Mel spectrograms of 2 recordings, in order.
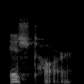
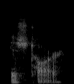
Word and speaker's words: Ishtar: called istar okay so it's pronounced like Easter kind of but it's pronounced ish Ishtar Ishtar um so it's pronounced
